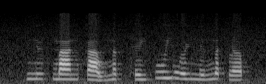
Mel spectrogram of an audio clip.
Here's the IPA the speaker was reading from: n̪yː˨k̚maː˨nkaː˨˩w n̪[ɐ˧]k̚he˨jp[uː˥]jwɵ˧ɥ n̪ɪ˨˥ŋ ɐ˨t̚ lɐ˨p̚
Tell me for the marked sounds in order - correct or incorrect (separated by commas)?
correct, correct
